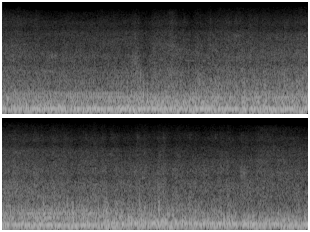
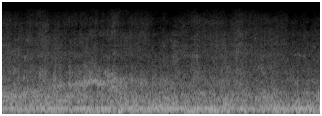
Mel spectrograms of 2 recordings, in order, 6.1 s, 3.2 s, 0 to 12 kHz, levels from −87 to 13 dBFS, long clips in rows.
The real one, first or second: first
